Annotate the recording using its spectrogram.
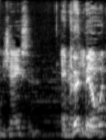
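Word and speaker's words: Jacen: J-A-C-E-N is his first name, Jason.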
